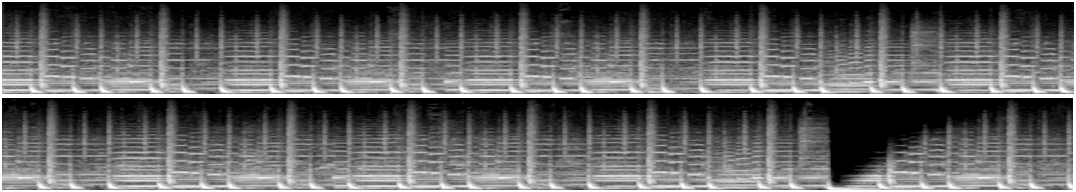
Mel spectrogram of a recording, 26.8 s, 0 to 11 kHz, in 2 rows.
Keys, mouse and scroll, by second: 1.2-1.9 typing, 7.3 Tab, 8.0-8.7 typing, 10.3 right click, 10.3 typing, 12.0 right click, 12.0 typing, 13.7 right click, 13.8 typing, 15.4 typing, 16.5 typing, 21.5 right click, 23.3 ctrl+z, 23.7 middle click, 25.1 shift+double click, 25.5 shift+click.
